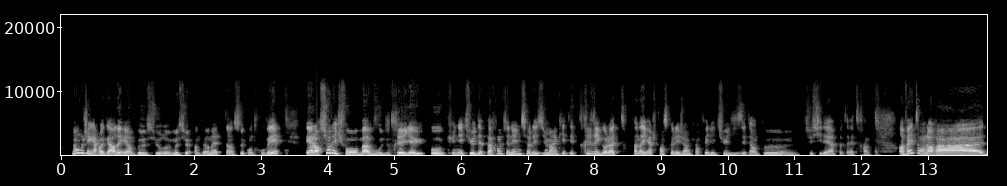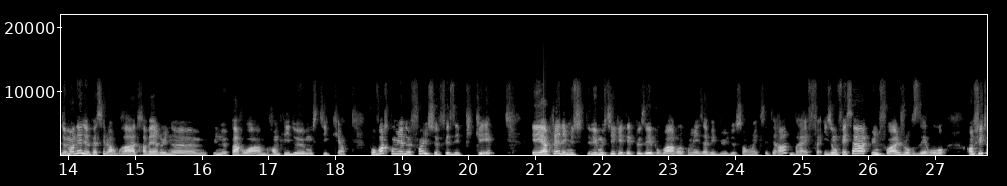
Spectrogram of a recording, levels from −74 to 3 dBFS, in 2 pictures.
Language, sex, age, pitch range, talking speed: French, female, 20-39, 190-275 Hz, 245 wpm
